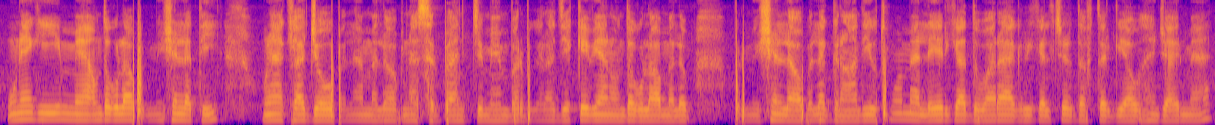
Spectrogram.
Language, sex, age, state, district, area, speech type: Dogri, male, 18-30, Jammu and Kashmir, Udhampur, rural, spontaneous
